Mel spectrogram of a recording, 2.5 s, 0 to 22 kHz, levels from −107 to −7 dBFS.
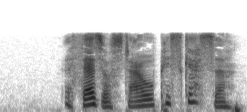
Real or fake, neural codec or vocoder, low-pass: real; none; 7.2 kHz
